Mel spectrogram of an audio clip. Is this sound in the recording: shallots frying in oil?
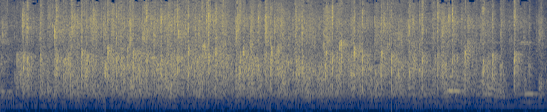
no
